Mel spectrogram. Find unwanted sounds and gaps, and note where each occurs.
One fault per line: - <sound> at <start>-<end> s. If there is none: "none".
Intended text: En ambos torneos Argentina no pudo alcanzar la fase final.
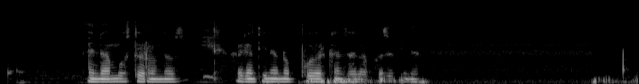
none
